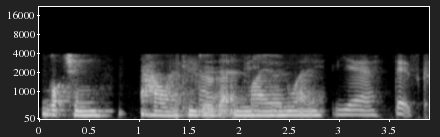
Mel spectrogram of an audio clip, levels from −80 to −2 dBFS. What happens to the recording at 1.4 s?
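At 1.38 to 1.40 s there is a single burst of packet loss with the last packet repeated. A 20 ms stretch of speech went missing, which fits one lost packet, and the receiver filled the gap by replaying the packet before it. A single repeat like this sounds like a small blip. Unlike a dropout, there is no silent hole. Because only one packet repeats, it never builds into a 50 Hz buzz.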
